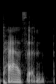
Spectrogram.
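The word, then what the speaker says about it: παθεῖν: Greek uh mathan uh is actually uh it rhymes with the verb for suffering pathn. Okay. So matan and pathan.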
